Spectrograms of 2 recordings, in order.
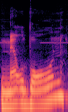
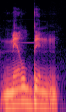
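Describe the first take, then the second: First: The name is said in an American accent. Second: The name is said in an Australian accent. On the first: The speaker calls it wrong. "You all pronounce it Melbourne?" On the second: The speaker calls it right. "Nah, Melbourne"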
